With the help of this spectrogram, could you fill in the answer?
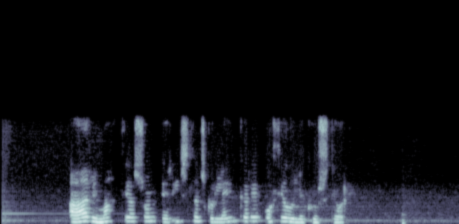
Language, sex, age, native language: Icelandic, female, 30-39, Icelandic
